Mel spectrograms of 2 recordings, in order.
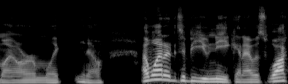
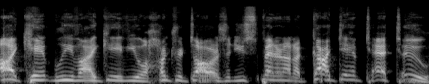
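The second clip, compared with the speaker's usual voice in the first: mock furious, high, near-screaming ranting dad voice; 6 semitones higher than usual. Retelling a father's angry phone call about a tattoo: imitating dad screaming. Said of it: "he is screaming at me".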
